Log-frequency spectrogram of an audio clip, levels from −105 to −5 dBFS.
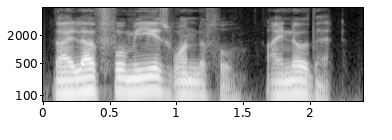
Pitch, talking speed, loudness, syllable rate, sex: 100 Hz, 225 wpm, -16 LUFS, 5.7 syllables/s, male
